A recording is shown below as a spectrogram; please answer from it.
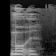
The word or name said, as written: mod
